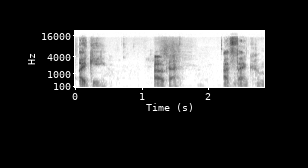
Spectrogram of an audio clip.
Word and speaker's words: Icke: I think it's pronounced Ike.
